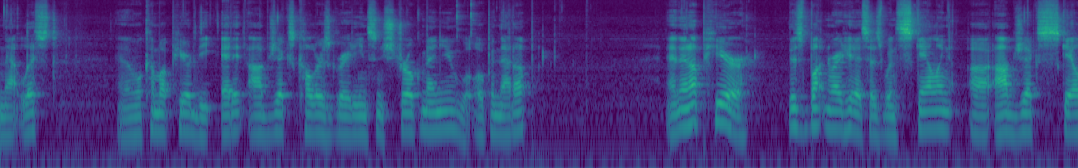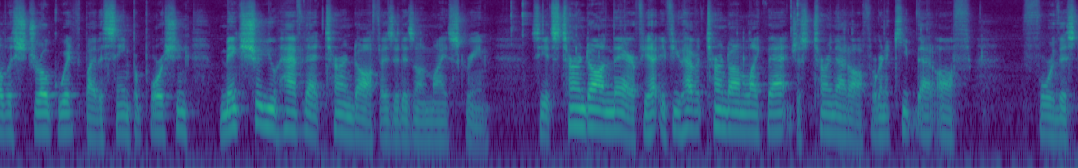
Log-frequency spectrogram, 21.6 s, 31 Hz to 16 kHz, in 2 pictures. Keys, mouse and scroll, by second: 4.7 click, 16.0 click, 18.8 click.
